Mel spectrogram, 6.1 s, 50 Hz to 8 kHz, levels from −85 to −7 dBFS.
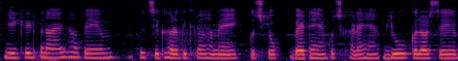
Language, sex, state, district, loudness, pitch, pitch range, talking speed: Hindi, female, Bihar, Sitamarhi, -39 LUFS, 205 Hz, 195-220 Hz, 215 wpm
